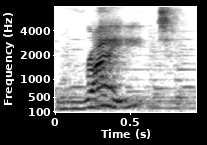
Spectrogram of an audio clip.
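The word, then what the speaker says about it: write: Now, when we say right, we don't say right, we just say right. So that W is silent.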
